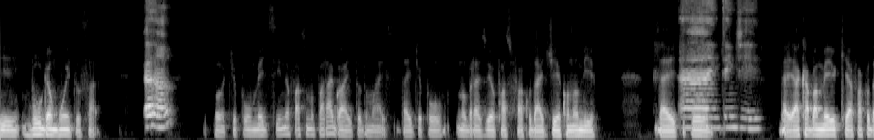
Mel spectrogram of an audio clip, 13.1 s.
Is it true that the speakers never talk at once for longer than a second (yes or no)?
yes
